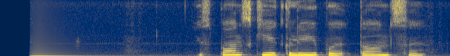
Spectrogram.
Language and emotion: Russian, sad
